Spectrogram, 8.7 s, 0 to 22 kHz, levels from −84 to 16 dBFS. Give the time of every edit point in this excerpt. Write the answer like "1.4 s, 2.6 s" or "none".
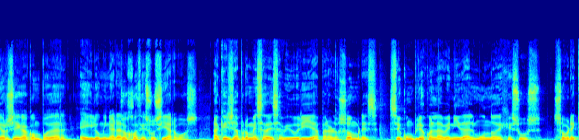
1.8 s

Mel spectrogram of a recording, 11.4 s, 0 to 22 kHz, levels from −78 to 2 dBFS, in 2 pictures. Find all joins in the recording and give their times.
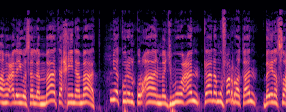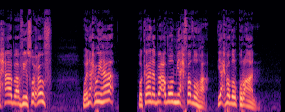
2.2 s, 4.0 s, 5.2 s

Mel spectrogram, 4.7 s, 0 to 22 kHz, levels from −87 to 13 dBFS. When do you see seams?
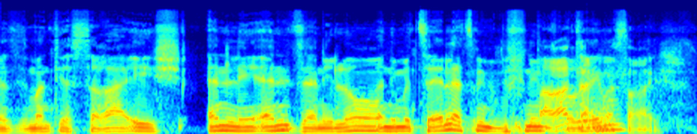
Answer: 1.9 s, 2.5 s

